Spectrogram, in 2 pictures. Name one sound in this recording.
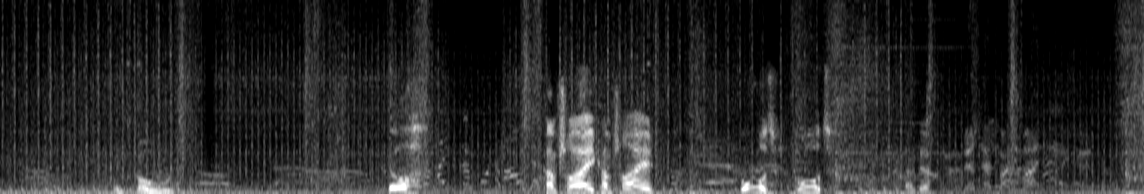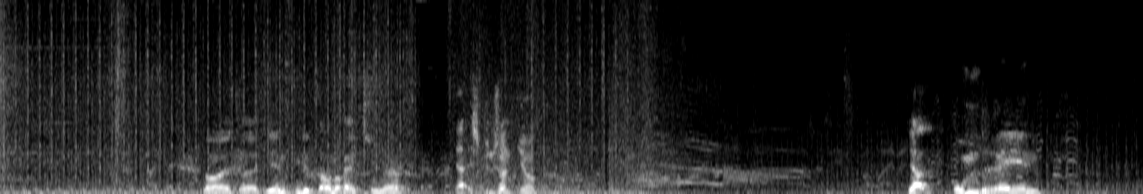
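A heavy machine gun fires in rapid bursts.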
